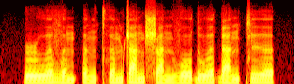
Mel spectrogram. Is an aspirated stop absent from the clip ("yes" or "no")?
no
